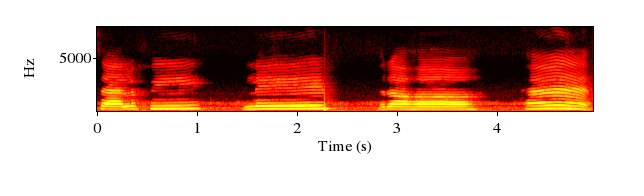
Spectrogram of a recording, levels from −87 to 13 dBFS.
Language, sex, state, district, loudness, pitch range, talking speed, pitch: Hindi, female, Punjab, Fazilka, -12 LUFS, 245-290 Hz, 50 wpm, 275 Hz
